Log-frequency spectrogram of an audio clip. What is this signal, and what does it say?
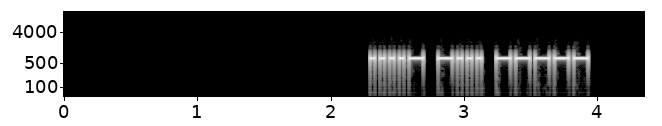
Morse code, heard as a keyed tone, about 32 wpm, 700 Hz. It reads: 4B0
